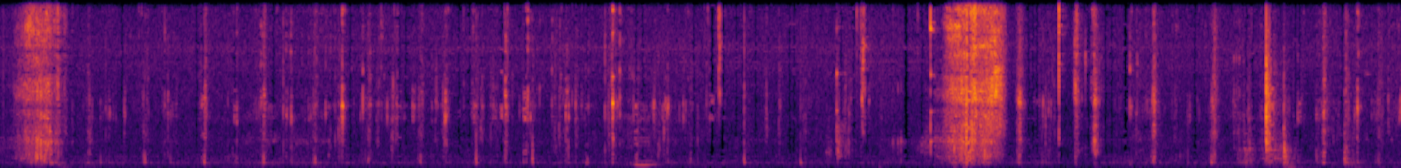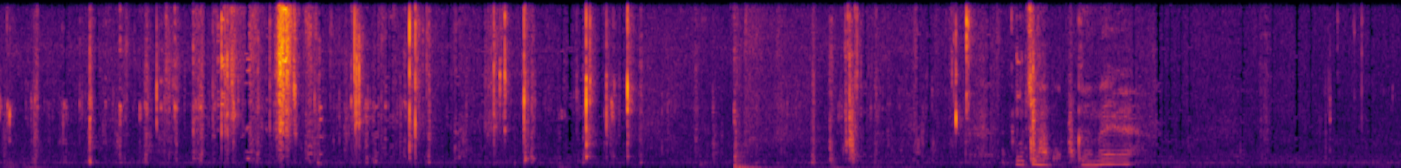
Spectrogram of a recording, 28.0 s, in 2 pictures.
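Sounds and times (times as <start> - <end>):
chewing and crunching: 0.5 - 20.7.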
